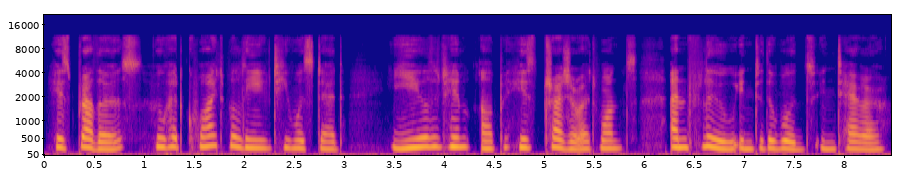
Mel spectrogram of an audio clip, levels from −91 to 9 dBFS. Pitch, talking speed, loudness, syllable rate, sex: 225 Hz, 165 wpm, -18 LUFS, 4.4 syllables/s, female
